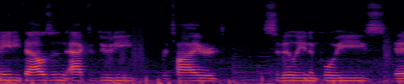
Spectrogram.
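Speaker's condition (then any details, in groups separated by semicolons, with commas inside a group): No condition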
